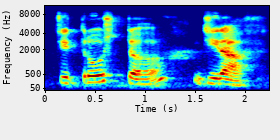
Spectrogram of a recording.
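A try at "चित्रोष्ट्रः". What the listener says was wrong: Chitroshtraha. Repamsha is there. Chitroshtraha.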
